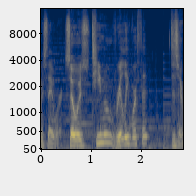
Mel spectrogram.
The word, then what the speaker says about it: Temu: And for anyone commenting it's pronounced Temu, hee hee.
